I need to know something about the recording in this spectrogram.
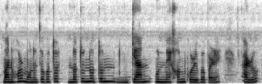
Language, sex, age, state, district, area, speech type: Assamese, female, 18-30, Assam, Dhemaji, rural, spontaneous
